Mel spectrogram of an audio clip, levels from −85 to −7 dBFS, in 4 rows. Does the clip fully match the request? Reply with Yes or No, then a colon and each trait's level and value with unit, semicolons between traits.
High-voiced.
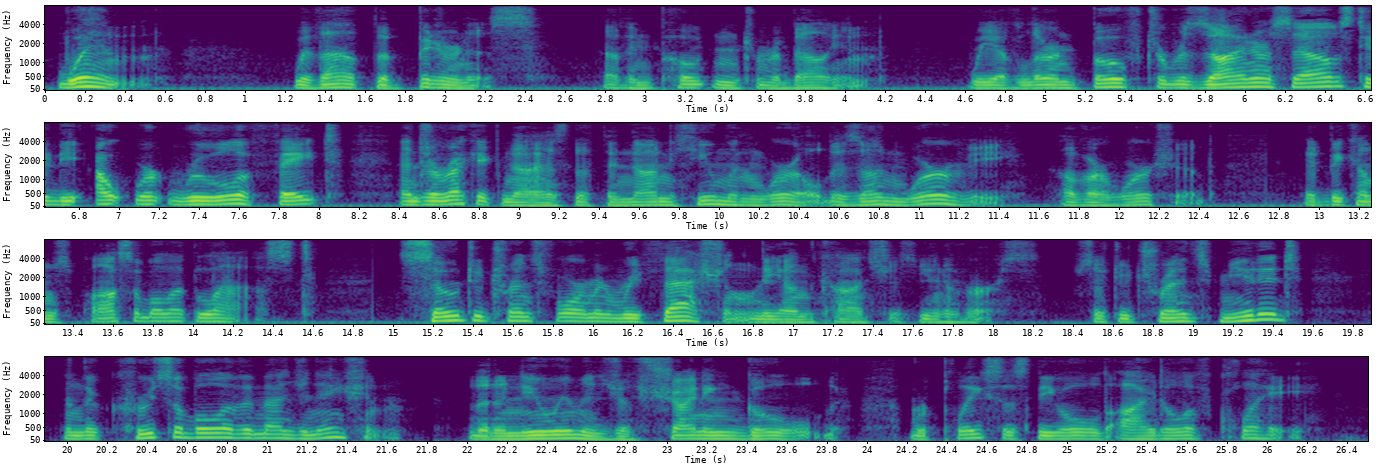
No: low, 115 Hz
